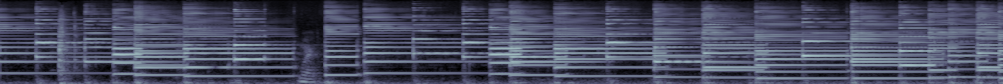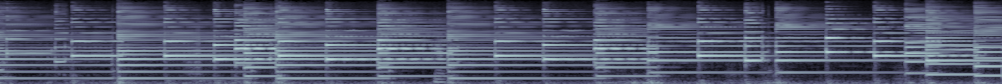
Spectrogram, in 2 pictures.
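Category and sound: household object, wind chimes tinkling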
